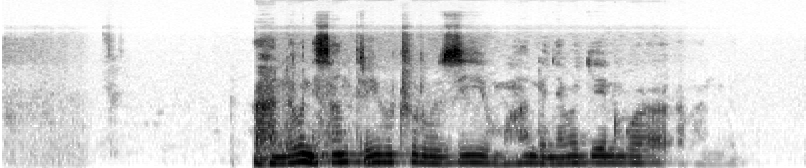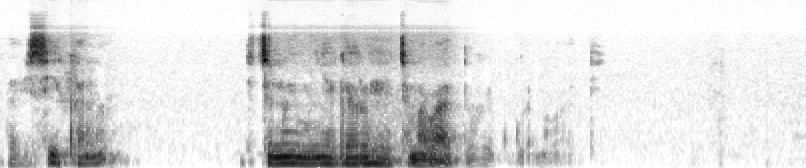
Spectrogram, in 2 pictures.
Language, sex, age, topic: Kinyarwanda, male, 25-35, finance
